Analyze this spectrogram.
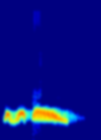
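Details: Single call of a female spotted dove, given to stimulate males: a wavering, undulating opening note runs into a longer level coo that tapers downward. No other sounds.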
